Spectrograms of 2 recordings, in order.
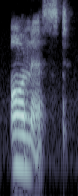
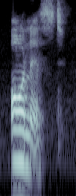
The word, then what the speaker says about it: honest: not actually honest it's honest honest so while while you're saying honest you're using o honest so uh H is silent over here o will come the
